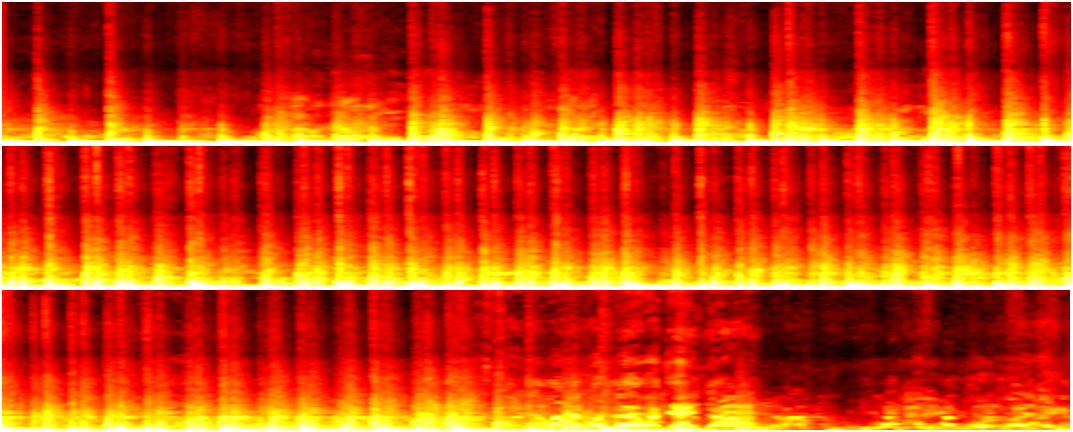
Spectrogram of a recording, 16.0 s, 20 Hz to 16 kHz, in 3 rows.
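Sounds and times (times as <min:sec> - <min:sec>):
drum-heavy music: 0:00.0 - 0:15.0.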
